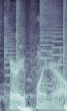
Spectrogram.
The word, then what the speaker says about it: Kerry Poynter: My name is spelled K-E-R-R-Y-P-O-Y-N-T-E-R. That's Carry Pointer, all one word.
